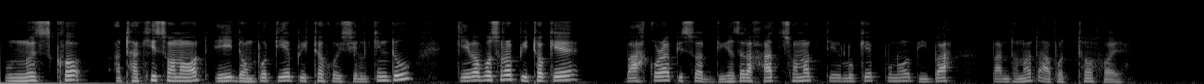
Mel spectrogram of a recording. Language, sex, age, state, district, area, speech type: Assamese, male, 30-45, Assam, Dhemaji, rural, read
